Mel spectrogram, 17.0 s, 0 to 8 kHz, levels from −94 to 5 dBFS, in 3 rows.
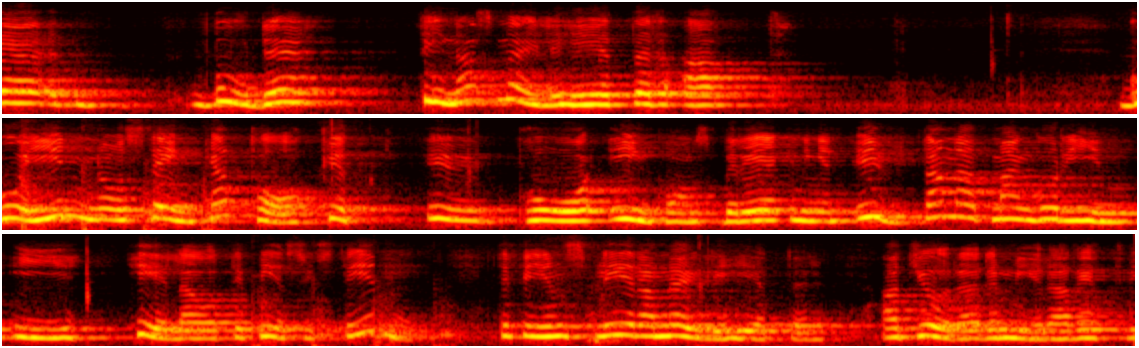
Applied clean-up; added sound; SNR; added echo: neural separator model SepFormer DNS4.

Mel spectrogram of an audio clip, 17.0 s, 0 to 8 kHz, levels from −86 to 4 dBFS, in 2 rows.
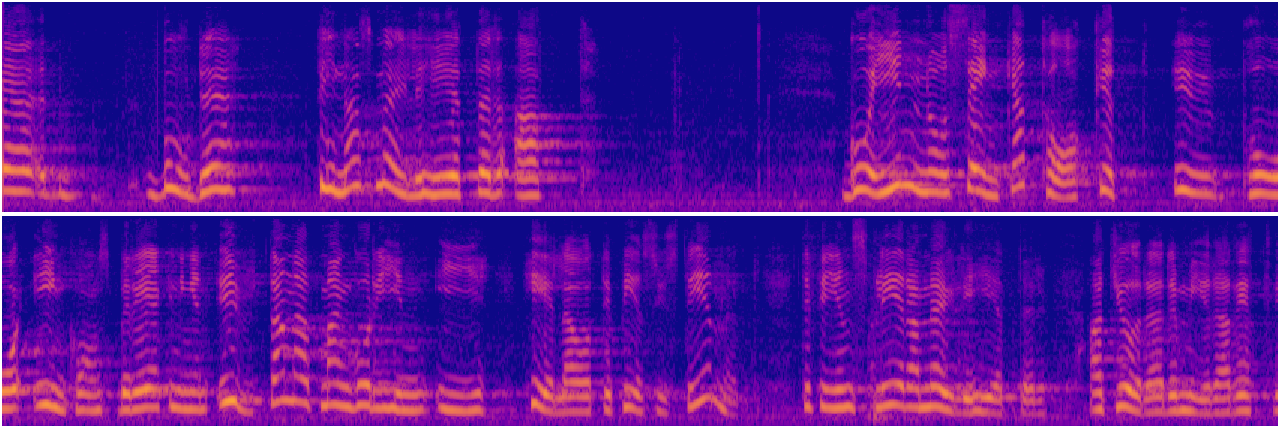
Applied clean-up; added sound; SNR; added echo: none; none; none; none.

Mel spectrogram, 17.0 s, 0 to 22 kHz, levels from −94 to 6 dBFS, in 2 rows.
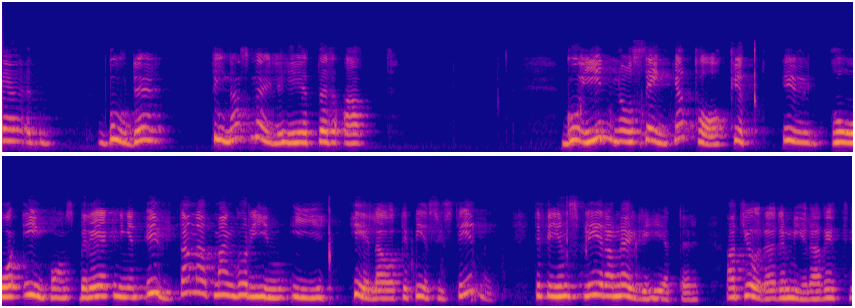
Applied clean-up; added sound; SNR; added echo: neural mask model DeepFilterNet 3.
